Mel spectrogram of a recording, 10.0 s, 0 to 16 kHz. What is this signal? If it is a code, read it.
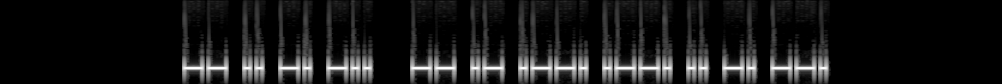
Morse code, heard as a keyed tone, about 20 wpm, 700 Hz. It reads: MIND MAPPING
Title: Difficult Words - Speed-Racing with Hints - 20wpm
